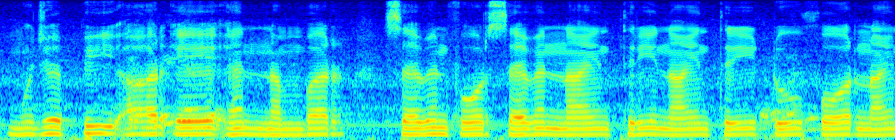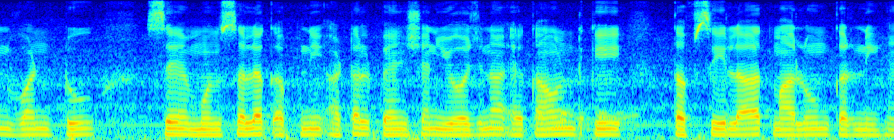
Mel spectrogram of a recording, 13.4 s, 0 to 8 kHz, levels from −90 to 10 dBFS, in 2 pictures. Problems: constant background noise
